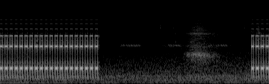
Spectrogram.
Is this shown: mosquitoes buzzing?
no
